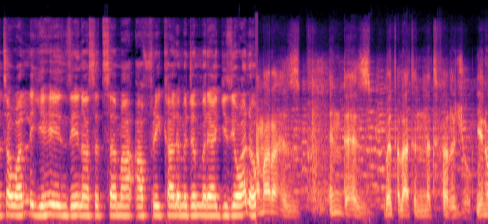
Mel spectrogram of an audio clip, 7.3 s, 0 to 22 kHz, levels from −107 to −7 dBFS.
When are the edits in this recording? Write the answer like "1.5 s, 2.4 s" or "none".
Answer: 3.8 s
